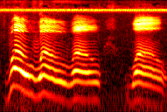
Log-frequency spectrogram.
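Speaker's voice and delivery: ordinary talk, nothing marked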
